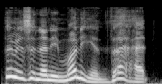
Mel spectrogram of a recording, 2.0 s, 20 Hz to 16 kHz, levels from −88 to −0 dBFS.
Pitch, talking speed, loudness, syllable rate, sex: 205 Hz, 175 wpm, -13 LUFS, 5.2 syllables/s, male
